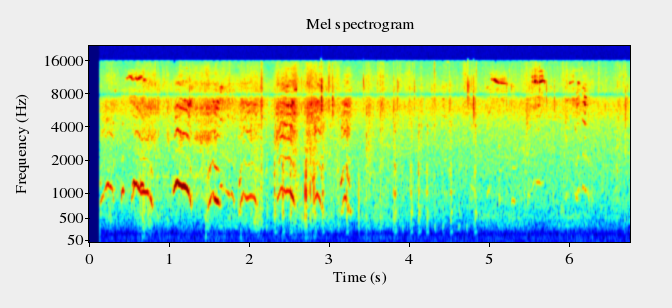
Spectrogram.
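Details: One-month-old Standard Poodle puppies playing outside: many quick, high yelping whimpers, each rising then dropping, tumbling over one another rapidly before fading into softer scattered squeaks.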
